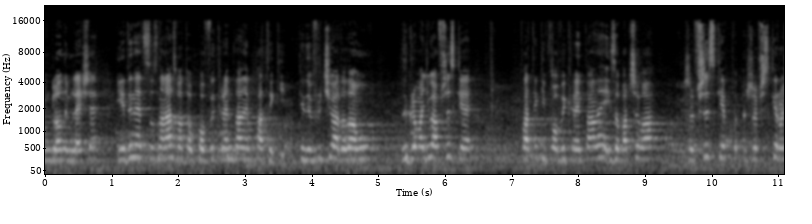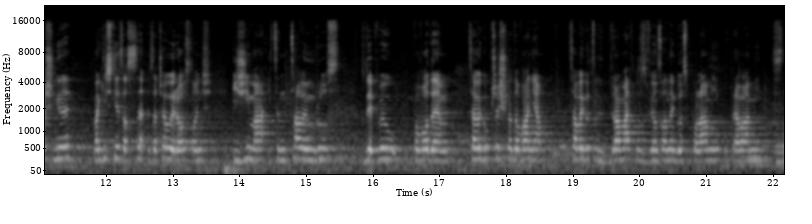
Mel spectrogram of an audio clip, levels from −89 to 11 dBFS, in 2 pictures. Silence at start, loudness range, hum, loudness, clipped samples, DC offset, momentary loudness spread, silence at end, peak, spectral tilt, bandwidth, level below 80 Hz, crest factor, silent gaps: 0 s; 3 LU; none; -27 LUFS; under 0.1%; under 0.1%; 13 LU; 0 s; -6 dBFS; -2.5 dB/octave; 16.5 kHz; -60 dBFS; 20 dB; none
